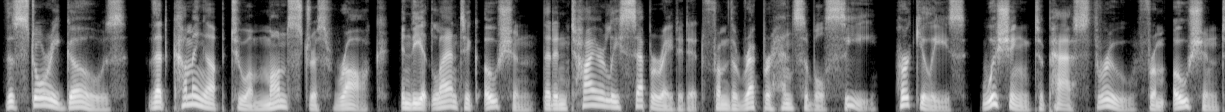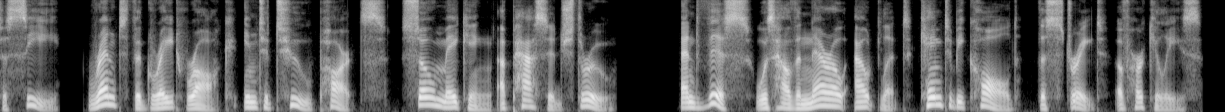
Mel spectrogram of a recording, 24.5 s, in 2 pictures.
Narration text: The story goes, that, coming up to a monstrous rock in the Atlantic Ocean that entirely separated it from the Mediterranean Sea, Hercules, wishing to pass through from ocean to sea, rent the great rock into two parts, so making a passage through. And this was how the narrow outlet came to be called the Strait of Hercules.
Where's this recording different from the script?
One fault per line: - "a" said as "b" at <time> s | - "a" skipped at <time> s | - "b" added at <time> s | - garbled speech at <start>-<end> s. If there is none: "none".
- "Mediterranean" said as "Reprehensible" at 7.4 s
